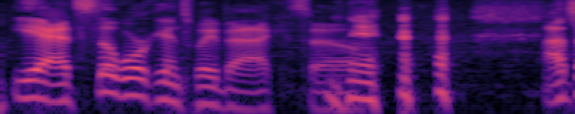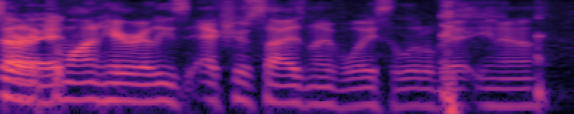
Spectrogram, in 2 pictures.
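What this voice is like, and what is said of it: Slightly raspy, recovering voice. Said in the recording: “your voice is like your still voice is still coming back ... A little raspy, but not too bad.”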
